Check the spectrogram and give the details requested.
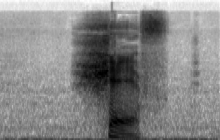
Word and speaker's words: chef: उसकी स्पेलिंग देखें तो वो CHEF, तो वो CH है, लेकिन आवाज़ देता है वो शेफ़, श की आवाज़ देता है, ठीक है।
